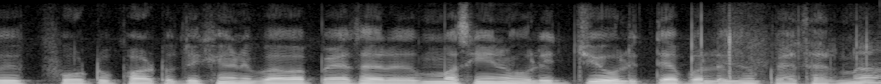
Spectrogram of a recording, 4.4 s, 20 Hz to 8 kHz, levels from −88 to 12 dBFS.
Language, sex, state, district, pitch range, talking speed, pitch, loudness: Garhwali, male, Uttarakhand, Tehri Garhwal, 115-130 Hz, 190 wpm, 120 Hz, -15 LUFS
